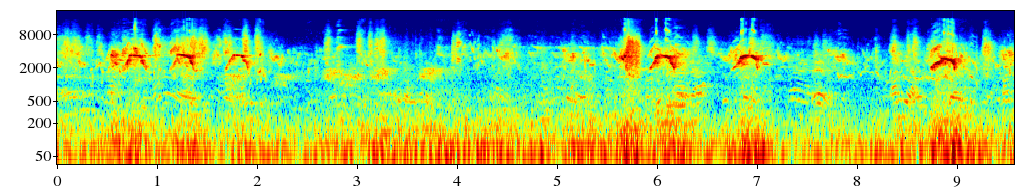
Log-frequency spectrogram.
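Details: Baby parakeet calling with repeated bright, rising-and-falling chirps in spaced clusters every second or two, interspersed with softer chattering, captured on a mobile phone.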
